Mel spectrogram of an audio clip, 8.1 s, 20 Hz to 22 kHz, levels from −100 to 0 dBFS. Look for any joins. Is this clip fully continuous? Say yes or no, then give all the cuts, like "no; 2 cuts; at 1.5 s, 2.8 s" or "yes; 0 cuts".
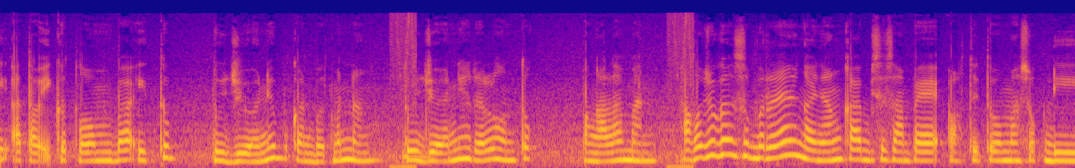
no; 2 cuts; at 3.0 s, 5.0 s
